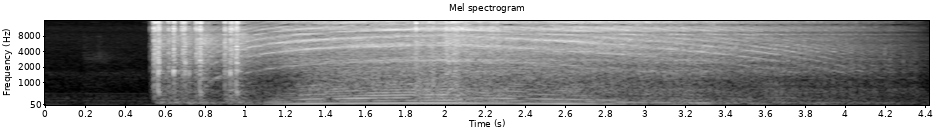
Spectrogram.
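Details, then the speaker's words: Chevrolet 9C1 starter bench-jumped from big post to small S post: sharp engagement, then clean whine rising to full speed and winding down freely; starter spins strongly and sounds healthy, unlike the previous starter. "I'm going to jump the big post to the small post that has an S above"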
